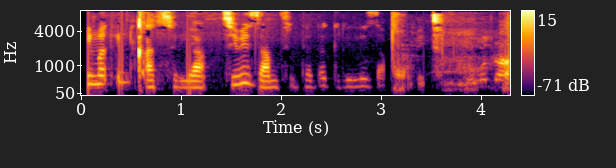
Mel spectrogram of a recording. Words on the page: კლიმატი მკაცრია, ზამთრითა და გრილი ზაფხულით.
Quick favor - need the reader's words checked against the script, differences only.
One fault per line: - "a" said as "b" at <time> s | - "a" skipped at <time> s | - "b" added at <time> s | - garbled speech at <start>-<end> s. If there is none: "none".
- "ცივი" added at 1.5 s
